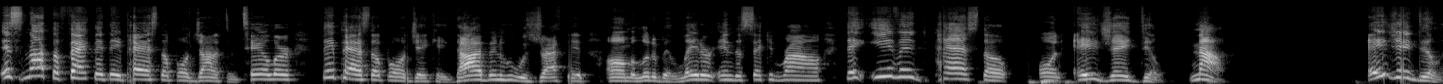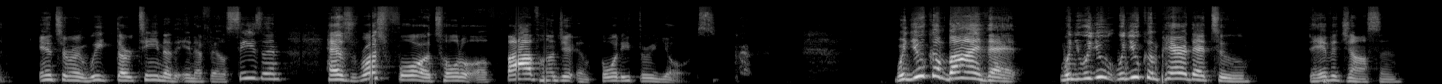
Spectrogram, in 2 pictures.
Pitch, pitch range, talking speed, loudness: 200 Hz, 160-245 Hz, 145 wpm, -21 LUFS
